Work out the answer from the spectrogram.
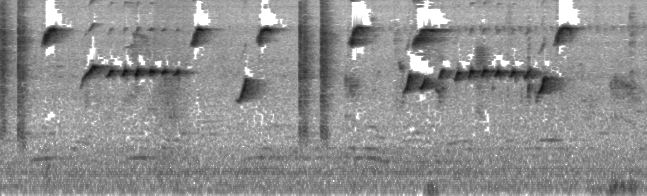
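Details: White-rumped shama (Copsychus malabaricus) song used to lure birds: loud, varied whistled phrases at high pitch, including a rapid rattling trill, sharp upslurred notes and crisp clicks, in bursts with short gaps.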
